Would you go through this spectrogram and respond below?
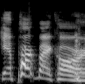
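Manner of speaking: smug, smarmy, very high-pitched, loud voice. Retelling a Steve Guttenberg movie scene, the speaker imitates a smarmy guy at the car place. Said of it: "he's some like schmarmy asshole".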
